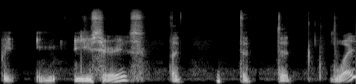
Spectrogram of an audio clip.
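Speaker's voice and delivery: confused mumbling under breath. Playing a character in a role-play scene, confused mumbling under breath. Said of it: "mumbling under my breath in like a confused state".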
